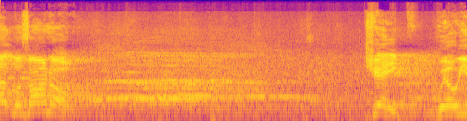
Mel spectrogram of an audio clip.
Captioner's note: attendees cheering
